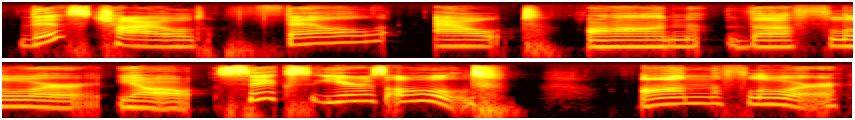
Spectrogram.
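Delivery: slow, stretched-out words for emphasis; slow dramatic storytelling emphasis; drawn-out disbelief. Retold or imitated. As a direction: draw each word out, incredulous. Incredulous storyteller drawing out the tantrum.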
